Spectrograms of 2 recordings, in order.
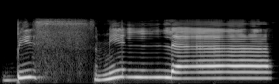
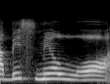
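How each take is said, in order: First: بسم اللہ with a light, thin lam, recited slowly; correct thin lam. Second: بسم اللہ with the lam wrongly made thick and heavy after the kasra. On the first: Teacher giving students the correct recitation, with a thin lam. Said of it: "کو باریک پڑھیں گے". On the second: Teacher imitating a student's mistake, a wrongly heavy lam. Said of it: "وہ wrong پڑھتا ہے". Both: Shown as a demonstration.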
